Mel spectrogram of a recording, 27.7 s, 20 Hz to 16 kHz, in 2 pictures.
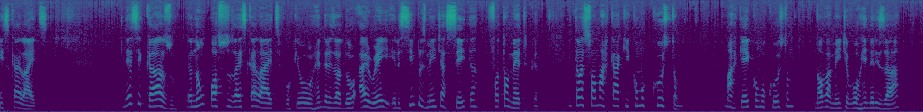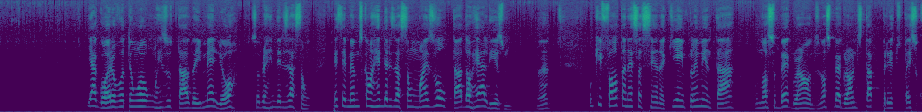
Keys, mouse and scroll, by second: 10.5 click, 11.9 middle click, 12.1-12.7 scroll up 1, 12.7 middle click.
